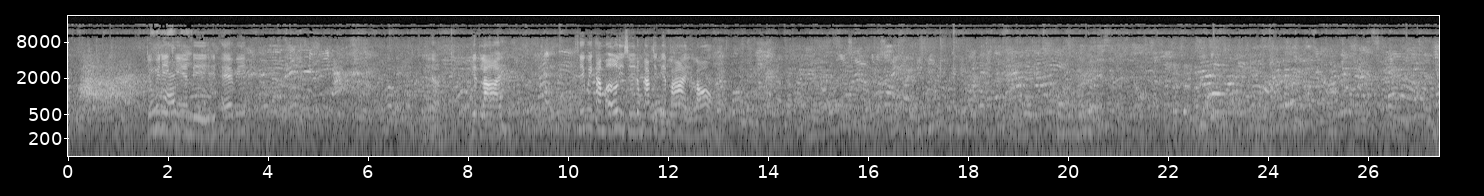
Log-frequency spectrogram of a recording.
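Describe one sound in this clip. A crowd chatters all around in a large echoing hall.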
